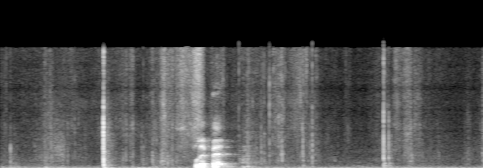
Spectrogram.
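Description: A laptop is turned over and set down on a table with a knock.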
